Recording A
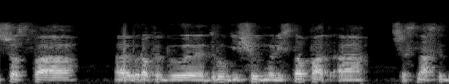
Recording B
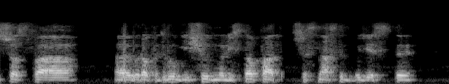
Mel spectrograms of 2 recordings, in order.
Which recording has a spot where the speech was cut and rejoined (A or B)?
B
